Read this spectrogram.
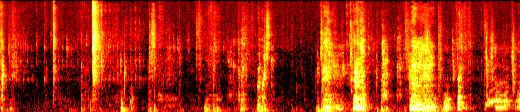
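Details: Kelly, a black Labrador Retriever puppy, tussles with a door stop in a small room; scattered knocks and scraping give way to a rough stretch of growling and snuffling noise in the second half.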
